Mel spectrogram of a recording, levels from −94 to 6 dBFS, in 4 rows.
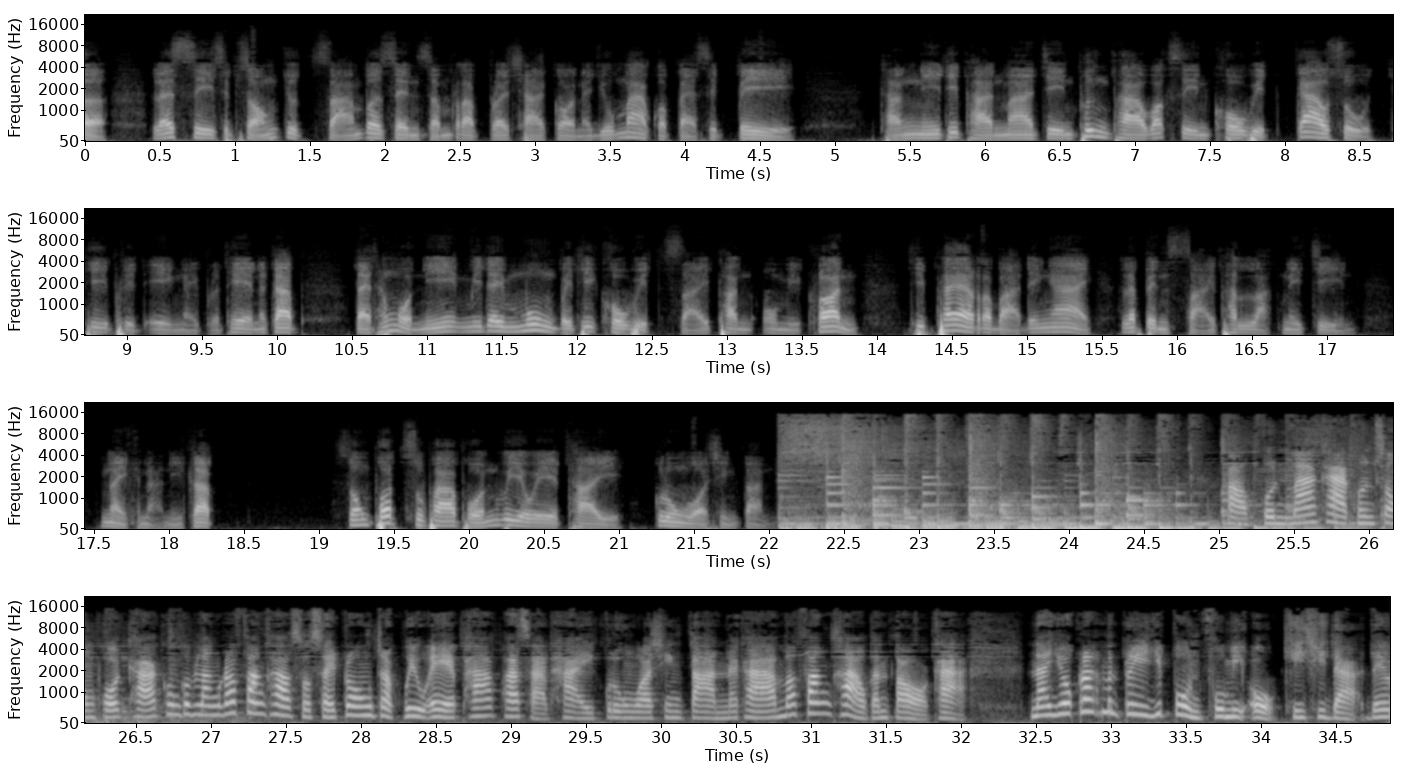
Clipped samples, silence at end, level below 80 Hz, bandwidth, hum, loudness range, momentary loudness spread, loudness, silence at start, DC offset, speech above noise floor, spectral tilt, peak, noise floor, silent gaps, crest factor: under 0.1%; 0 s; -34 dBFS; 15.5 kHz; none; 12 LU; 15 LU; -24 LUFS; 0 s; under 0.1%; 46 dB; -5 dB/octave; -2 dBFS; -70 dBFS; none; 22 dB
